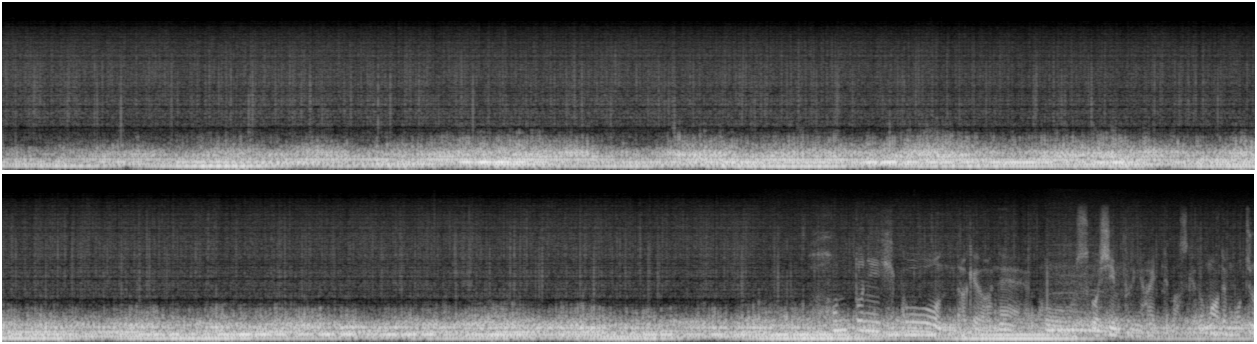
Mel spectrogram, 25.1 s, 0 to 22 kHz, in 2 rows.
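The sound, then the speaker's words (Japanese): A Boeing B-17 heavy bomber flying at 3000 meters altitude, recorded in 1943: its piston engines drone steadily and loudly for the whole stretch, a deep pulsing rumble with layered tones, with what sounds like a faint voice near the end. “ボーイン B17B 高度3000メートル”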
